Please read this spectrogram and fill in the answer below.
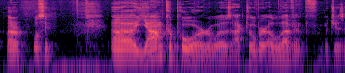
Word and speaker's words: Yom Kippur: This is spelled right. It's not Yom Kippur. It's Yom Kippur, which is how I spelled it.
